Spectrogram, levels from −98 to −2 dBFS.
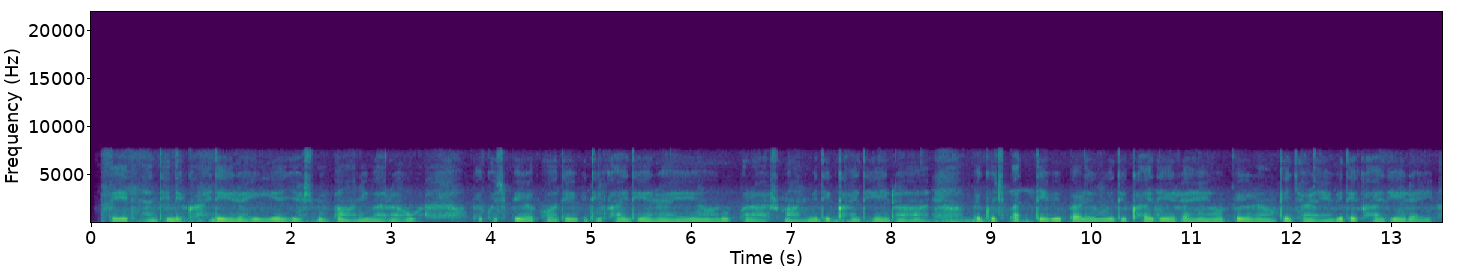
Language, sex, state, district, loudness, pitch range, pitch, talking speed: Kumaoni, female, Uttarakhand, Tehri Garhwal, -34 LUFS, 200-215 Hz, 205 Hz, 205 wpm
